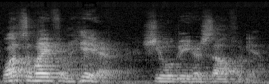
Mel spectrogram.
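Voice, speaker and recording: A man playing a gentle but firm paternal doctor in a staged dramatic reading. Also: mid-range voice, big pitch swings, normal speed, lightly acted. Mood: insistent. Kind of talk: readers theater, dramatic reading. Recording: very echoey hall, distant mic, noisy.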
